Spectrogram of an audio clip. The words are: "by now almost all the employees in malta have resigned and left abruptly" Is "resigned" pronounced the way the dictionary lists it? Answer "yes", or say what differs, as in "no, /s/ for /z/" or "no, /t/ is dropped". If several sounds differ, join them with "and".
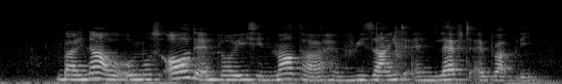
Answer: yes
